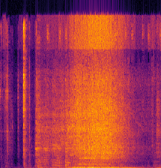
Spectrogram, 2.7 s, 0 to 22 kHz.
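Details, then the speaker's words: 1993 Saab 900 restarted after sitting parked, fuel pump running, given throttle: cranks then catches unevenly, ragged stumbling surge with light top-end clatter, top end long without oil; rough start. "oh that did not sound good i think it's a little clickety clackety"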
